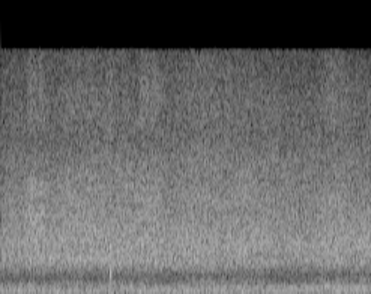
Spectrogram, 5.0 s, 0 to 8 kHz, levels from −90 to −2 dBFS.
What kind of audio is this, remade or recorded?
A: recorded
